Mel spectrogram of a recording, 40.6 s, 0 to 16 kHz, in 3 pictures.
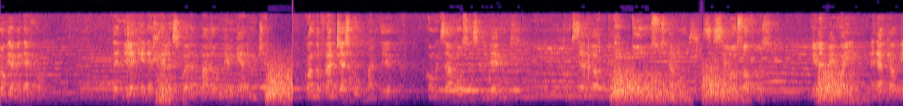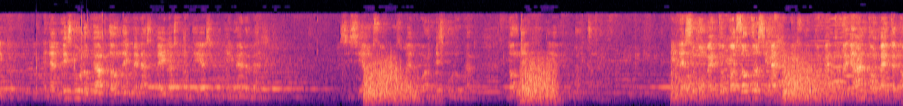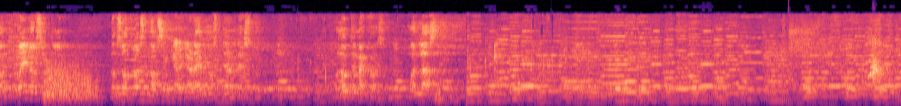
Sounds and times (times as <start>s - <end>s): Speech: 0.0s - 0.7s, 1.7s - 4.0s, 4.6s - 7.8s, 8.5s - 11.6s, 12.2s - 17.6s, 18.7s - 22.6s, 23.6s - 28.2s, 28.8s - 31.0s, 32.1s - 33.9s
Music: 0.0s - 40.6s.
